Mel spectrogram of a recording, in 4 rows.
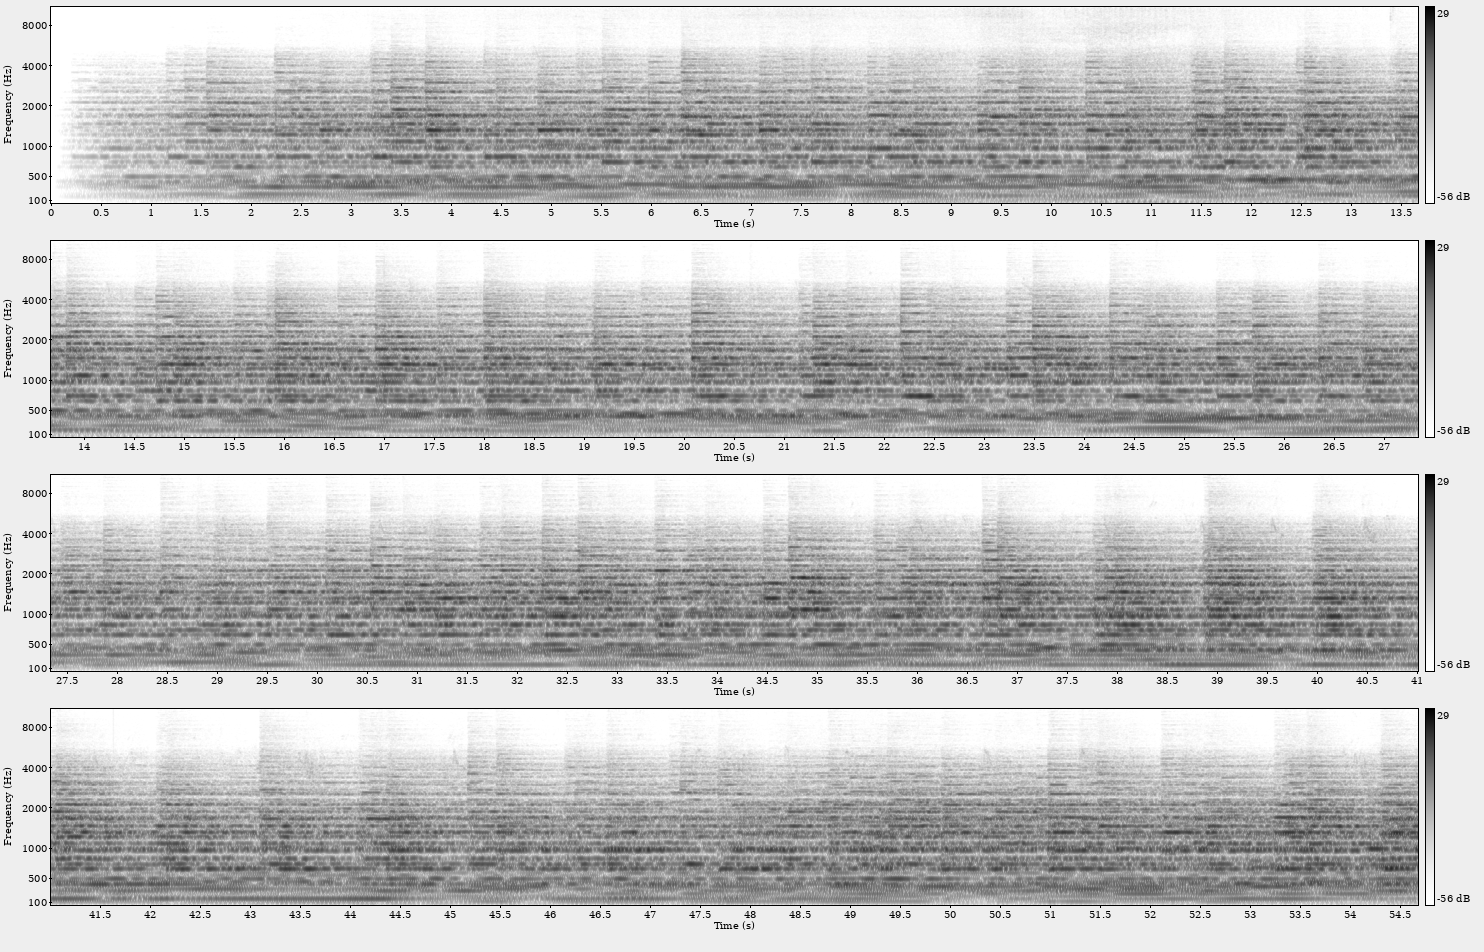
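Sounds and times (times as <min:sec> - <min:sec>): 
bells ringing on a square in Graz Mariahilfer: 0:00.2 - 0:54.6.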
